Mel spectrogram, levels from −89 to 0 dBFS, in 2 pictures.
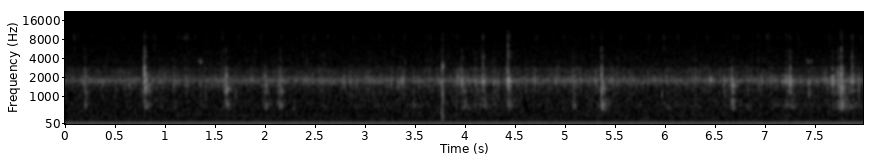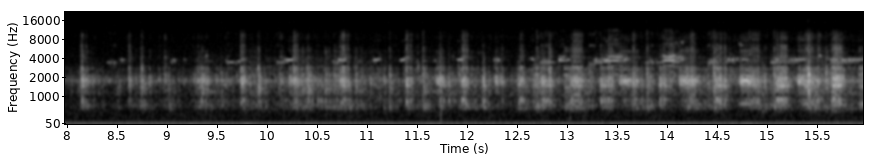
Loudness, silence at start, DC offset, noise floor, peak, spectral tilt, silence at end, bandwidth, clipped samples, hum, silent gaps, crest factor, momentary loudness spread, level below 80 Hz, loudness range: -35 LUFS; 0.15 s; under 0.1%; -60 dBFS; -6 dBFS; 1 dB/octave; 0 s; 16.5 kHz; under 0.1%; none; none; 32 dB; 26 LU; -66 dBFS; 20 LU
